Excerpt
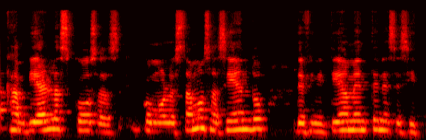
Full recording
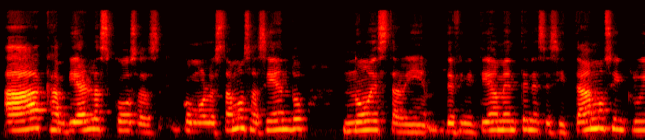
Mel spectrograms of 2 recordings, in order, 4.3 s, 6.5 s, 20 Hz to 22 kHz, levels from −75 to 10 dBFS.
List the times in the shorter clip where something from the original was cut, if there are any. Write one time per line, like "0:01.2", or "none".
0:02.9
